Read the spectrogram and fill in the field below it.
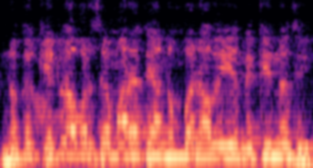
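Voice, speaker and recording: Over crowd noise in the background, a man with a high-pitched voice speaks, and room echo is audible. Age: 40s. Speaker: spiritual speaker, anti-alcohol campaigner. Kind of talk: public speech at community wedding.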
